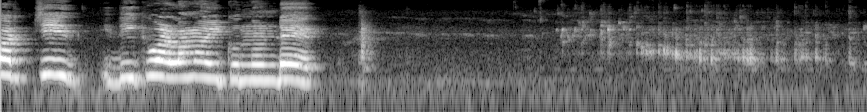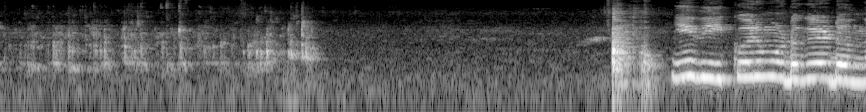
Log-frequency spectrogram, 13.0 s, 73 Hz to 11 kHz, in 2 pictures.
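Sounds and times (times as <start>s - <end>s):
water pouring into a glass: 4.0s - 9.0s.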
